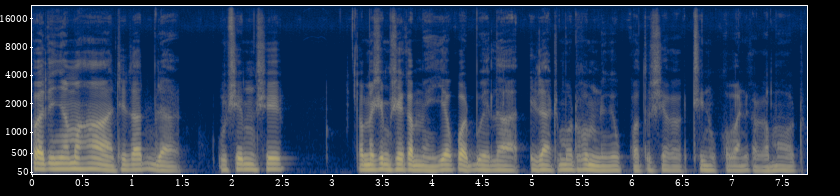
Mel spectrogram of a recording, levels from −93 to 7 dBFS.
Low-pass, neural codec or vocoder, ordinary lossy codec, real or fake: none; none; none; real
